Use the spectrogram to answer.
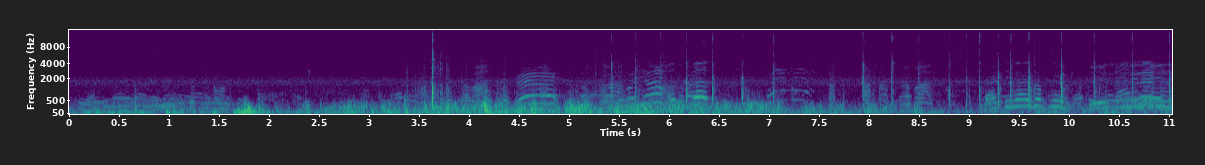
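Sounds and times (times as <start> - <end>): wind buffeting microphone: 0.0 - 11.0
cricket bat striking ball: 3.5 - 4.0.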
